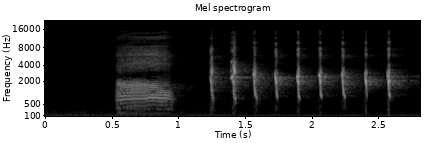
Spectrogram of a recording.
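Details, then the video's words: Indoor pet Eclectus parrot gives a harsh, buzzy half-second squawk, then a fast series of about nine sharp clicking notes repeated roughly six times per second. A low room hum sits beneath. "Eclectus Parrot talking"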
